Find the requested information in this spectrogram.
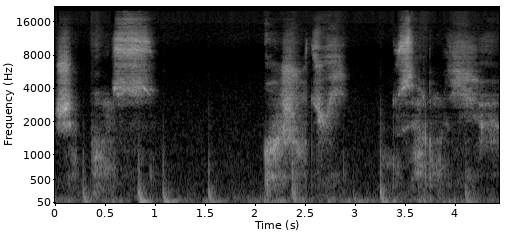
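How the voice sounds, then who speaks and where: Whispered words come out at a very slow pace. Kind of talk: casual intro to listeners. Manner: soft, soothing.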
